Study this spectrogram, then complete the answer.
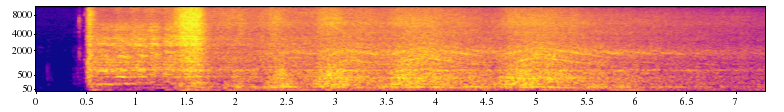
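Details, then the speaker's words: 1980 Dodge W200 Magnum 5.9L V8, Holley 600 cfm rejetted to 66s, engine cooled down; starts instantly, crisp blips rise and fall cleanly to a settled idle, clean at 2500 and 4000 rpm with only slight bog. "when I held it up to like 4,000 RPM it super clean I held it to like 2500 clean it wasn't like missing and stuff"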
